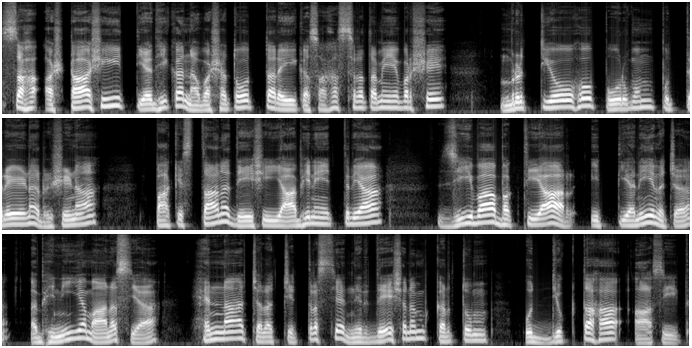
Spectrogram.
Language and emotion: Sanskrit, neutral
